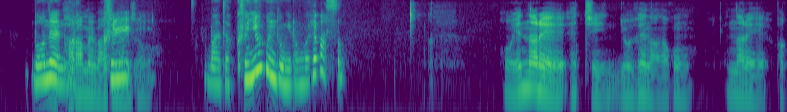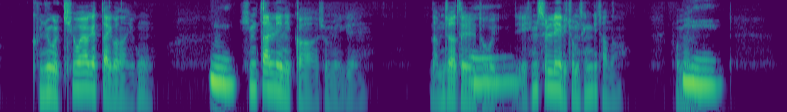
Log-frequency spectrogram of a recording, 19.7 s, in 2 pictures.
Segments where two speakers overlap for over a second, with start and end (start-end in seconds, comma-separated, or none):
0.6-1.9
